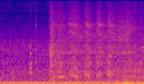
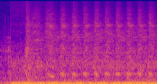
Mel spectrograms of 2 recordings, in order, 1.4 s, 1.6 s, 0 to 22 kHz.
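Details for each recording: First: 1.5 BlueHDi 130hp DV5 diesel after fuel filter change and repeated key-on pump priming: short crank, catches at once and settles into steady even low idle; starts fine. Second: 1.5 BlueHDi 130hp DV5 diesel (Rifter/Berlingo platform) after fuel filter change: starter churns about eight beats a second then stops without firing; filter housing left without fuel, air in system, likely low fuel pressure fault code.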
